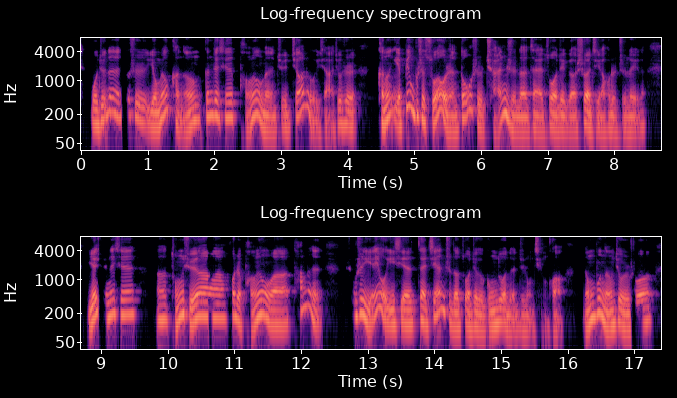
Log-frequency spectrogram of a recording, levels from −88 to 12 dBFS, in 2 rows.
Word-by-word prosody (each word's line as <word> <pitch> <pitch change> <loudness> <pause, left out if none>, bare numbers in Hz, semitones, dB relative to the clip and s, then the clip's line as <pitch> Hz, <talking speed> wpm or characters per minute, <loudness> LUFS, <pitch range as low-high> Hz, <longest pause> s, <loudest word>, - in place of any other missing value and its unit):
我 125 -1 +1
觉 150 - 0
得 215 -4 0
就 200 - -10
是 155 -9 -2
有 110 -1 +3
没 - - +3
有 - - +1
可 - - -5
能 125 +11 -1
跟 185 +1 0
这 195 - +3
些 175 0 -1
朋 175 -1 -5
友 200 - +2
们 95 -3 0
去 95 +1 -5
交 105 - 0
流 - - -2
一 - - -9
下， - - -7
就 130 - -3
是 115 -2 0 0.3
可 - - +2
能 - - +3
也 - - +3
并 285 -5 +2
不 195 - +1
是 150 - +2
所 135 - +3
有 - - +6
人 95 0 -1
都 175 - +1
是 - - -3
全 210 +3 -1
职 155 - 0
地 90 0 +2
在 95 -1 -1
做 90 +2 +1
这 95 0 0
个 90 0 0
设 95 - +4
计 - - -5
啊 90 - -4
或 100 - -5
者 90 - -3
之 85 +1 -9
类 90 0 -3
的， 110 - -12 0.3
也 - - +5
许 210 - +2
那 185 - +2
些， 195 0 0 0.3
呃， 150 0 -1
同 150 +4 0
学 190 - +4
啊、 175 0 +4 0.4
或 175 - +2
者 - - +3
朋 - - -3
友 180 -3 +3
啊， 115 0 +2
他 225 - -5
们 275 +3 -2
是 435 - -22
不 - - -2
是 195 -1 +4
也 - - +1
有 250 -2 +2
一 120 - +2
些 120 0 +2
在 120 - +2
兼 180 - 0
职 215 - -6
地 105 -1 +3
做 105 +1 0
这 105 +1 0
个 95 - -1
工 110 +5 0
作 125 -4 +2
的 95 - -3
这 95 -1 -8
种 95 - -8
情 - - -13
况？ - - -4 0.3
能 160 - +1
不 205 - +3
能 115 - +3
就 120 -4 +1
是 100 - +2
说， 130 +5 +1
125 Hz, 315 characters per minute, -22 LUFS, -, 0.4 s, 有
